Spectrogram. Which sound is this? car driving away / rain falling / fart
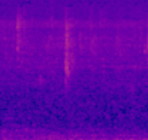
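rain falling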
